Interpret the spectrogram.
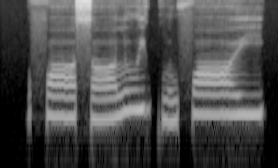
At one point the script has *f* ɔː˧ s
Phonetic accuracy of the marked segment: correct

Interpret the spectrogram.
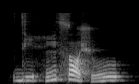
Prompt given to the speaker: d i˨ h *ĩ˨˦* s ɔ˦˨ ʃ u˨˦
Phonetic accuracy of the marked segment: correct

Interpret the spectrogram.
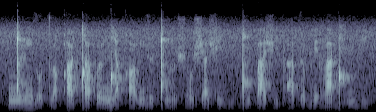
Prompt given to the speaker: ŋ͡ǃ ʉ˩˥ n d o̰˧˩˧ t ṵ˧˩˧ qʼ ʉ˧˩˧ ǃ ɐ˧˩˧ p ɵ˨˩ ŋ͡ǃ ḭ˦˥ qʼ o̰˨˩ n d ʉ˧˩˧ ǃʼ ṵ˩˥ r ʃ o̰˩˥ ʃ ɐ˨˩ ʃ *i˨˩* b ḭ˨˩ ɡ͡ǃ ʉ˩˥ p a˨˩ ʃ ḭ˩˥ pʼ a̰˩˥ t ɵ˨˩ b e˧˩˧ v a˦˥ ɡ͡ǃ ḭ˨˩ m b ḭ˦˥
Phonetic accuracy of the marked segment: correct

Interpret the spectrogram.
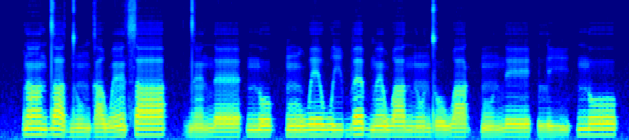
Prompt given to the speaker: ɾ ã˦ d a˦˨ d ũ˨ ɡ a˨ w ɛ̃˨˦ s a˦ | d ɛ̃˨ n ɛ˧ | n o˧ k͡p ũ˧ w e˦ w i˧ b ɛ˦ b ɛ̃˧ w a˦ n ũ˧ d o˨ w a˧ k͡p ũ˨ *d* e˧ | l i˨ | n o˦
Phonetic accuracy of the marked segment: incorrect: n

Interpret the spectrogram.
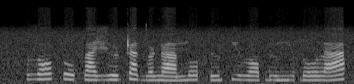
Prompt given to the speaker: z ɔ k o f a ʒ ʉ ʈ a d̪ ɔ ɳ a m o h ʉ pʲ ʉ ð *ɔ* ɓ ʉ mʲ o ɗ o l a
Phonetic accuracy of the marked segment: correct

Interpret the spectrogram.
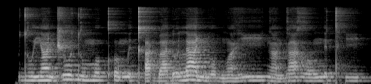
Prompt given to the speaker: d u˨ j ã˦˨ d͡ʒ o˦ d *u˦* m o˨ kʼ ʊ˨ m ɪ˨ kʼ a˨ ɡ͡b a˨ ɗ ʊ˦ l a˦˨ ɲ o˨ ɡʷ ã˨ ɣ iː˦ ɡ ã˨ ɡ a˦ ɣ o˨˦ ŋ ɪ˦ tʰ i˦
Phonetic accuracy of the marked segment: incorrect: u˨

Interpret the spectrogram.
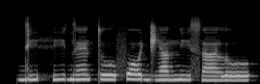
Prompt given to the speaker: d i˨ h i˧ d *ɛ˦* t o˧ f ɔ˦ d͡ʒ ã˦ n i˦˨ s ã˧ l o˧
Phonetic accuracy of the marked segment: incorrect: ɛ̃˦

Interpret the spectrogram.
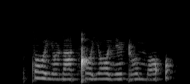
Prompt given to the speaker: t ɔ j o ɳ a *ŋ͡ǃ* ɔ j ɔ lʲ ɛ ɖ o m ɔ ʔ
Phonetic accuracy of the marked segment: incorrect: ǃ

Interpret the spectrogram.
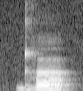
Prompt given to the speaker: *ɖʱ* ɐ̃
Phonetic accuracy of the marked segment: correct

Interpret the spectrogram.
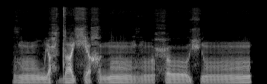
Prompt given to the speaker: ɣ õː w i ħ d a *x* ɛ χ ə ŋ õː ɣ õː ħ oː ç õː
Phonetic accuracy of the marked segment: incorrect: ç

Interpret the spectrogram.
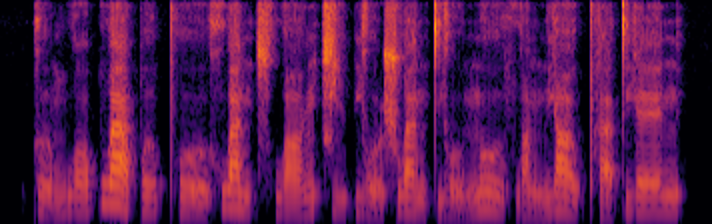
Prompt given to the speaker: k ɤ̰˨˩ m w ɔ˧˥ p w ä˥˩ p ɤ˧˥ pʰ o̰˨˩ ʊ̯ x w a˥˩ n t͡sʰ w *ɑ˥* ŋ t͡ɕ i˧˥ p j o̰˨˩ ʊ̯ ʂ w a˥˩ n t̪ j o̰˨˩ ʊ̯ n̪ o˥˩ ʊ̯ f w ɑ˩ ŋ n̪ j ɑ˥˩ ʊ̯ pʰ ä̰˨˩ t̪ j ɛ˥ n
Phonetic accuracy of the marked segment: incorrect: ɑ˧˥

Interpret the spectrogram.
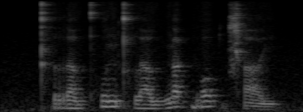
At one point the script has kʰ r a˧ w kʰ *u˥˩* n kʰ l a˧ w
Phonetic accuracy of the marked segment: incorrect: o˥˩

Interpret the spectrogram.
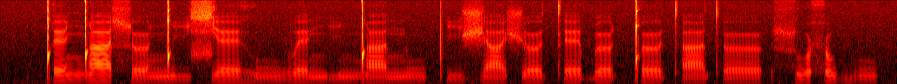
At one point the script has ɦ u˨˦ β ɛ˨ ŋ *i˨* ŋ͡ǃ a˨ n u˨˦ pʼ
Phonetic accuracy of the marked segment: correct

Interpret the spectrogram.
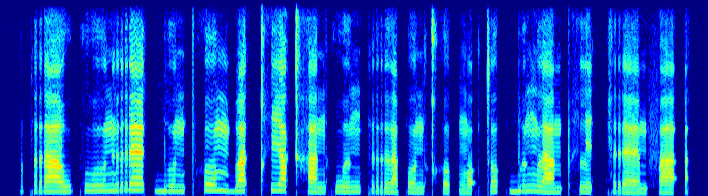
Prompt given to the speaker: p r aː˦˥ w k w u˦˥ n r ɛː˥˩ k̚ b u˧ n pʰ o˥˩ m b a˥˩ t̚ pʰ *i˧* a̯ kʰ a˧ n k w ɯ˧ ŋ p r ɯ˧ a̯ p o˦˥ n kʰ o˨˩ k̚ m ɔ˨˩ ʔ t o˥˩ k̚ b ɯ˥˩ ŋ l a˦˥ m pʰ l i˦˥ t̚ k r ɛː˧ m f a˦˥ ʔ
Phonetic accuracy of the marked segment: incorrect: i˥˩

